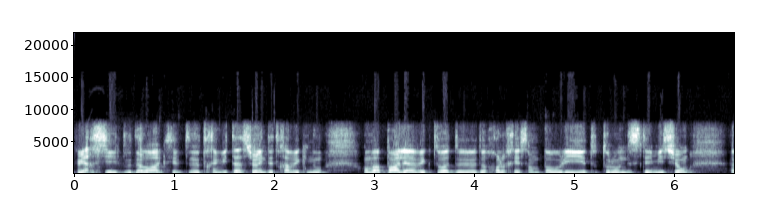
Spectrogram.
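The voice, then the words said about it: Southern French accent. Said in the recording (French): “des personnes du sud de la France ... tu nous as euh, complimenté sur notre accent”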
